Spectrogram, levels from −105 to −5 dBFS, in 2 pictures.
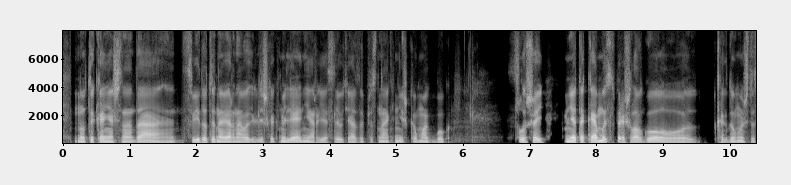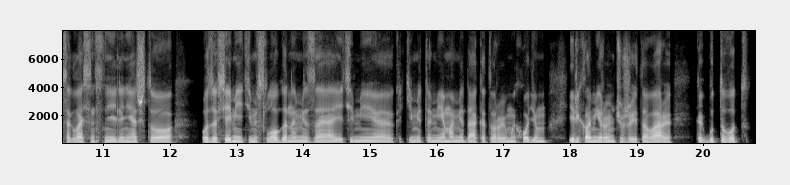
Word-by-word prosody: Ну, 100 +1 +1
ты, 110 - -1
конечно, 110 -2 +1
да, 85 -5 +2 0.2
с - - -10
виду 125 +7 +3
ты, 115 -2 -1
наверно, 100 -2 +3
выглядишь 90 -2 -2
как 85 - -7
миллионер, 85 -3 +1
если 75 0 -5
у 75 - -3
тебя 80 -1 -4
записная 80 +3 -5
книжка 85 0 -5
MacBook. 80 -1 -4 0.9
Слушай, - - +1 0.3
мне 115 +5 +7
такая 125 -1 +5
мысль 125 +9 +3
пришла 115 -8 +2
в 95 - -3
голову. 85 -6 +1 0.2
Как 90 0 -5
думаешь, 90 -4 -2
ты 80 - -9
согласен 95 +2 -1
с 80 - -11
ней 90 0 0
или 90 0 -1
нет, 105 +8 0
что 95 -4 +2 0.4
вот 95 +1 +1
за 105 +1 +2
всеми 120 +2 +4
этими 100 -1 -2
слоганами, 100 -1 +1
за 85 0 0
этими 90 -1 -1
какими-то 90 -1 -6
мемами, 95 +1 0
да, 85 +3 0
которые 85 -2 -2
мы 80 0 0
ходим 90 -3 -1 0.3
и 95 - +3
рекламируем 95 -1 +2
чужие 90 +2 -3
товары, 90 +1 +2 0.3
как 95 -2 -3
будто 125 +2 -2
вот, 105 -1 -3
90 Hz, 155 wpm, -26 LUFS, 85-100 Hz, 0.9 s, мне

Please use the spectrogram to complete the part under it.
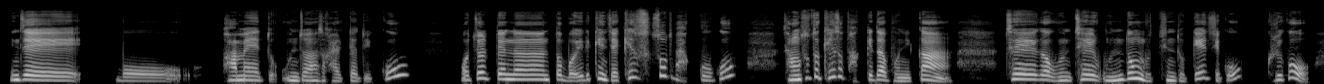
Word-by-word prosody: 인제 195 -5 +5 0.4
뭐 160 -3 -6 0.4
밤에 200 -1 +2
또 - - -10
운전해서 180 -1 -2
갈 160 -2 -7
때도 165 +1 -8
있고 385 +11 -3 0.5
어쩔 265 +6 0
때는 230 -3 +4
또 220 - -1
뭐 170 -4 -2
이렇게 225 +7 -1
인제 185 -6 +2
계속 320 +2 -1
숙소도 400 -6 0
바꾸고 240 - -6 0.5
장소도 230 +11 +2
계속 345 +2 -1
바뀌다 215 -5 0
보니까 160 +6 +2 0.5
제가 235 -3 +3
운 180 0 -4
제 225 -2 +2
운동 225 +9 +3
루틴도 175 0 -6
깨지고 275 - -2 0.2
그리고 215 +8 -2
215 Hz, 270 characters per minute, -23 LUFS, 180-245 Hz, 0.5 s, 인제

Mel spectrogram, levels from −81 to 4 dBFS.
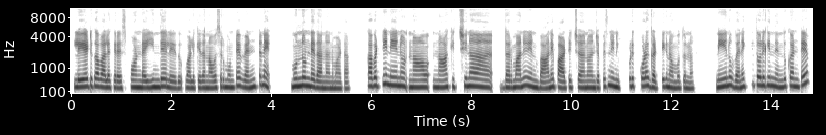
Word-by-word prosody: లేట్‌గా 245 +2 +4
వాళ్ళకి 220 -1 0
రెస్పాండ్ 220 +2 0
అయ్యిందే 230 +3 +3
లేదు. 195 -1 -4
వాళ్ళకెదన్నా 205 0 -2
అవసరం 230 +3 -2
ఉంటే 220 +5 -1
వెంటనే 240 +6 +1 0.5
ముందుండేదాన్ననమాట. 205 -8 +2 0.5
కాబట్టి 265 +3 +1
నేను 280 -1 +3 0.2
నా 225 - +2 0.4
నాకిచ్చిన 235 +3 -1 0.7
ధర్మాన్ని 230 +3 +1
నేను 235 -3 +3
బానే 195 +4 +1
పాటిచాను 210 +1 -2
అని 210 0 0
జెప్పేసి 245 +7 -5
నేను 245 -3 +5
ఇప్పుడికి 255 +5 -6
కూడా 260 +1 +1
గట్టిగా 215 +4 -1
నమ్ముతున్న. 200 -1 -3 0.6
నేను 255 +4 +3
వెనక్కి 240 +7 -2
తొలగిందెందుకంటే 265 -1 +1
230 Hz, 115 wpm, -23 LUFS, 210-255 Hz, 0.7 s, నేను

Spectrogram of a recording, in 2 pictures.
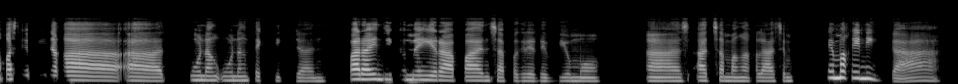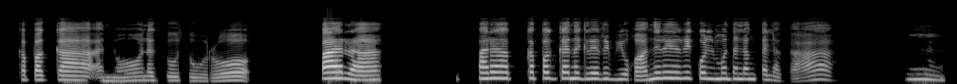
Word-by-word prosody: kasi, 235 -2 -1
pinaka, 210 - 0 0.5
ah, 175 -2 +1 0.3
unang-unang 195 -2 -4
technique 170 -2 -13
diyan, 155 0 -10 0.2
para 235 0 +7
hindi 235 0 -2
ka 215 - -18
mahirapan 185 -4 +1
sa 165 - 0
pagre-review 160 0 -10
mo, 155 -1 -6 0.5
ah, 165 0 0
at 175 +1 -3
sa 175 - -1
mga 165 -1 -5
klase 165 0 -6
mo, - - -13 0.4
eh 300 - +4
makinig 280 -7 +3
ka 155 +5 -5 0.3
kapagka 210 -2 +1
ano, 160 +3 -6
nagtuturo 180 -1 -4 0.7
para 235 -7 +8 1.0
para 280 +1 +5 0.2
kapagka 285 -1 +1
nagre-review 260 -3 -1
ka, 200 0 +1
nire-recall 280 -1 +1
mo 255 - +1
nalang 250 -1 -1
talaga. 190 +2 -6 0.7
Hmm. 235 -4 -5
195 Hz, 110 wpm, -22 LUFS, 165-240 Hz, 1.0 s, para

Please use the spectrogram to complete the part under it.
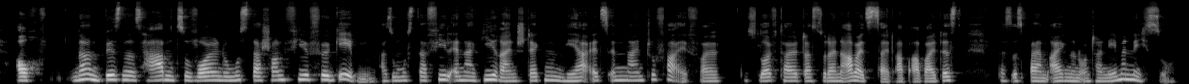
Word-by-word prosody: auch 180 0 +4
f - - -18 0.2
ne, 220 +6 +4
'n 210 -4 +3
Business 210 -3 +4
haben 195 +2 +2
zu 190 -2 -1
wollen. 190 +2 +3
Du 185 - 0
musst 205 +3 0
da 190 - +2
schon 200 +3 -2
viel 220 0 +1
für 215 -1 +3
geben. 195 - 0
Also, 165 +2 -7
du - - -3
musst 185 +1 -5
da 185 - -1
viel 210 +4 +1
Energie 190 +2 +2
reinstecken 175 +2 -1
mehr 165 +2 0
als 180 0 0
in 190 +1 -2
nine 190 0 -3
to 225 +2 -6
five, 220 -1 -5
weil 150 +1 -4 0.2
das 170 -2 -13
läuft 170 +1 -1
halt, 165 0 -1
dass 165 0 -2
du 170 - -7
deine 155 -1 0
Arbeitszeit 155 -6 +3
abarbeitest. 145 +6 -1 0.3
Das 170 -2 -9
ist 160 0 -4
beim 155 -1 -1
eigenen 155 0 -1
Unternehmen 155 +9 -1
nicht 190 -7 -1
so. 135 - -7
180 Hz, 220 wpm, -24 LUFS, 165-200 Hz, 0.3 s, auch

